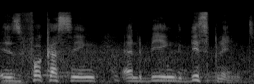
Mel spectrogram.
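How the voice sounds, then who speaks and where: A man talks fairly slowly in a high voice, with noticeable background noise behind him. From Rwanda. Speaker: church youth movement leader. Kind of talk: interview.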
